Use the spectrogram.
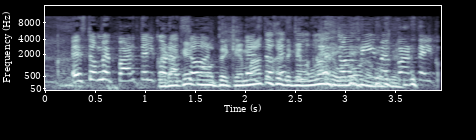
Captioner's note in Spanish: Risas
